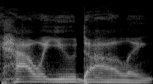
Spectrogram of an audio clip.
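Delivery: put-on slow, drawling old woman's lifelong-smoker voice. Pitching a character idea for the show, a great aunt: Edna, smoker great-aunt voice. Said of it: "a great aunt, like Edna, who was a smoker".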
